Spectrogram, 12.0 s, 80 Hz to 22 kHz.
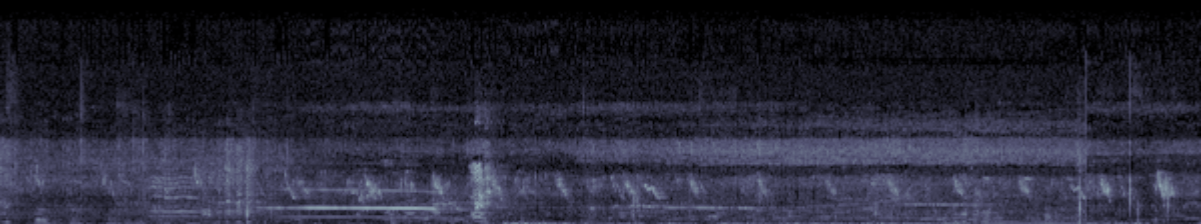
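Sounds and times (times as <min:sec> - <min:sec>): goats and sheep bleating: 0:01.4 - 0:02.8.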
